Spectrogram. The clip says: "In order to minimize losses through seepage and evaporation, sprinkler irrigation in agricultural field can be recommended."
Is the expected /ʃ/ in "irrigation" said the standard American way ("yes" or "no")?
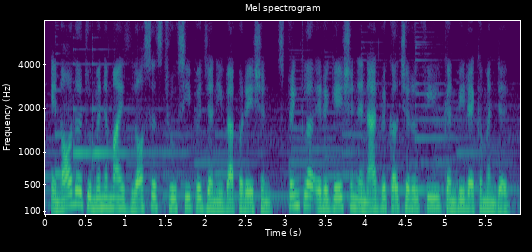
yes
